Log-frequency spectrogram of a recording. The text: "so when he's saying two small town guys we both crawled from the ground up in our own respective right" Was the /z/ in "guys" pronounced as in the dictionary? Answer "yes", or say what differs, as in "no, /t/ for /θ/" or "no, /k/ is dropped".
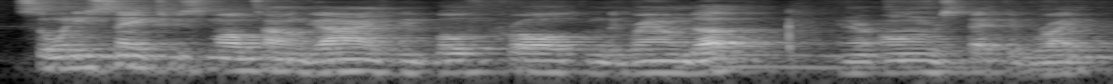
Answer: yes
